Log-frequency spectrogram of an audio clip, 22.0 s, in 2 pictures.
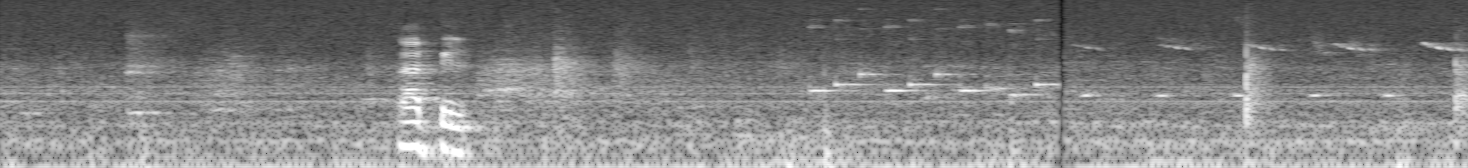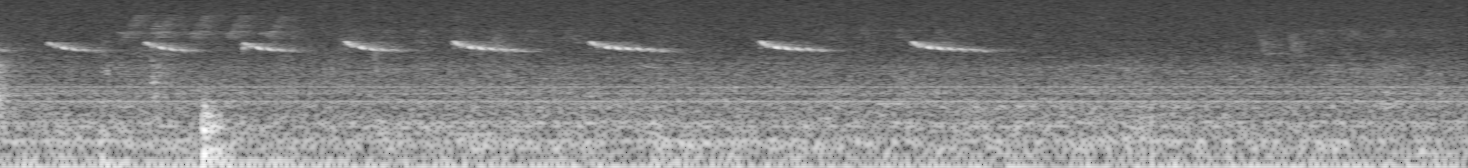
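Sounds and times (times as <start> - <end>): low steady hum: 0.0 - 22.0
bird chirping: 6.3 - 16.1, 16.7 - 18.6.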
